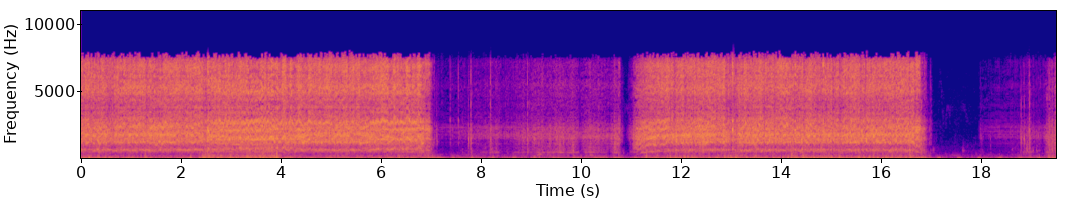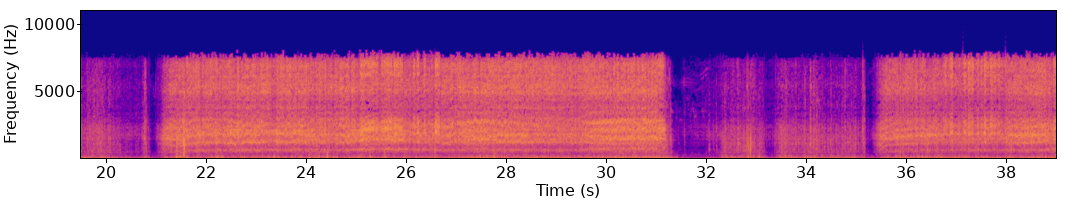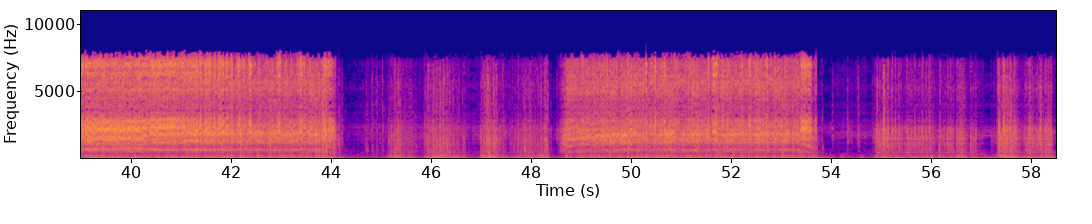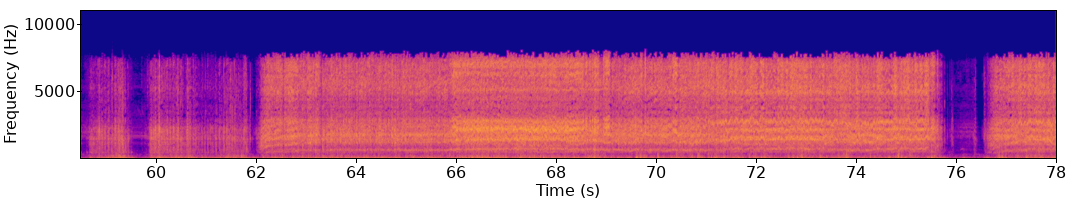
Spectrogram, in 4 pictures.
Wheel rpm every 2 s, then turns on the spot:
160, 160, 160, 70, 10, 80, 160, 160, 70, 10, 70, 160, 160, 160, 160, 90, 20, 50, 160, 160, 160, 150, 20, 30, 110, 160, 120, 10, 20, 30, 30, 130, 160, 160, 160, 160, 160, 110, 90.
6-10 16-20 30-34 44-48 54-60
